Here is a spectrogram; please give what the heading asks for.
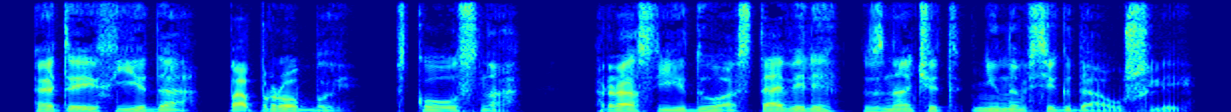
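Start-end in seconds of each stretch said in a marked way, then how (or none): none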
